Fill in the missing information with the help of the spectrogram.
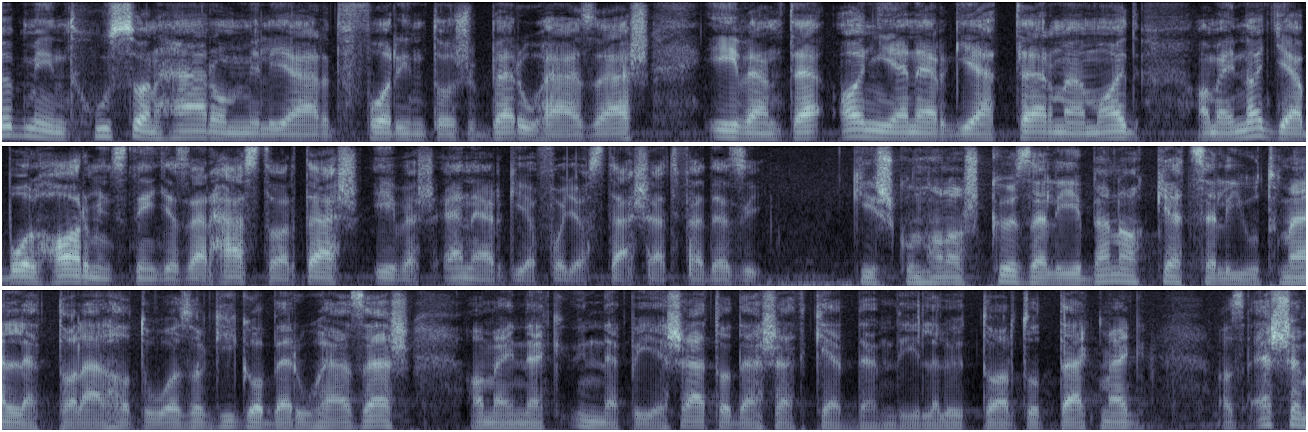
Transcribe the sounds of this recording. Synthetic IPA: øbmint̪huso̞nɦaːɾo̞mːiliaːrd̪fo̞ɾint̪o̞ʒbɛɾuɦaːzaːʃ | eːvɛnt̪ɛʔɒɲːiɛnɛrɡijaːt̪ːɛrmɛlmɒjd̪ | ɒmɛjnɒɟːaːbolɦɒrminsneːɟɛzɛrhaːst̪ɒrt̪aːʃeːvɛʃɛnɛrɡijɒfo̞ɟɒst̪a̰ːʃaːt̪fɛd̪ɛzikiʃkunɦɒloʃkøzɛleːbɛnɒkɛt̪sɛliuːt̪mɛlːɛt̪ːɒlaːlɦɒt̪oːɒzɒɡiɡɒbɛɾuɦaːzaːʃ | ɒmɛjnɛkynːɛpeːjɛʃaːt̪ɒd̪aːʃaːt̪kɛd̪ːɛnd̪eːlɛløːt̪ːɒrt̪o̞t̪ːaːkmɛɡ | ɒzɛʃɛ

